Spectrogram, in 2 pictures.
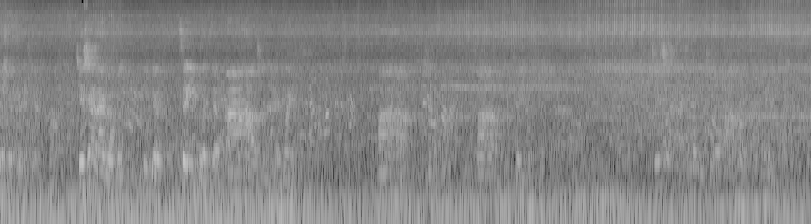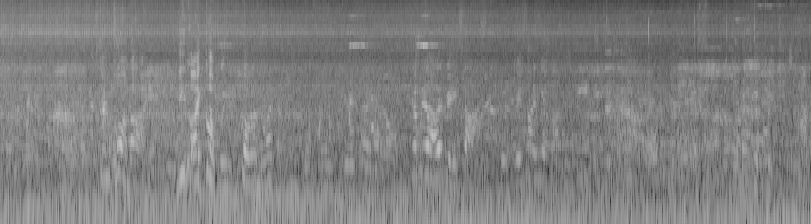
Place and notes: Taipei City, Taiwan - Protest
Protest, People and students occupied the Legislature
Binaural recordings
